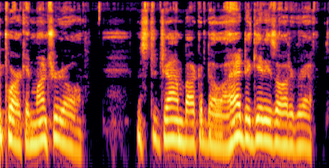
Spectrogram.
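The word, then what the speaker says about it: Boccabella: and it took six days for mr john buckabella that's how they used to say his name when he come to bat old cherry park in montreal mr john boca bella had to get his autograph he signed this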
